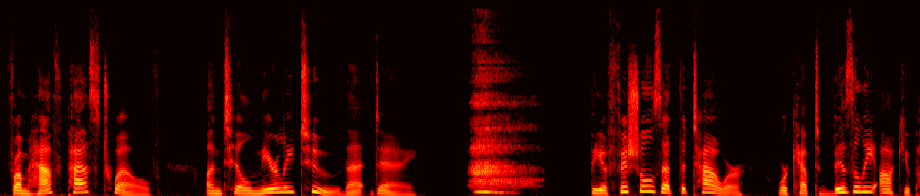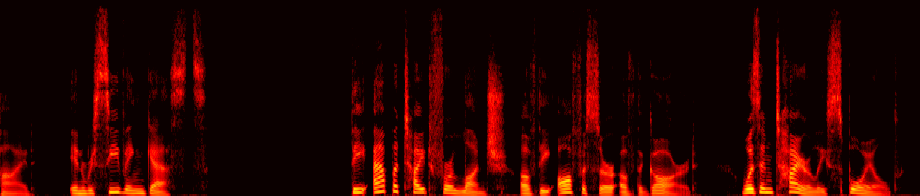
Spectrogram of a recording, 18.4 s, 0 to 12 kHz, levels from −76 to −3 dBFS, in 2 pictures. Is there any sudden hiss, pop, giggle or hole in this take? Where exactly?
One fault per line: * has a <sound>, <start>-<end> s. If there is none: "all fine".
* has a sigh, 4.7-5.5 s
